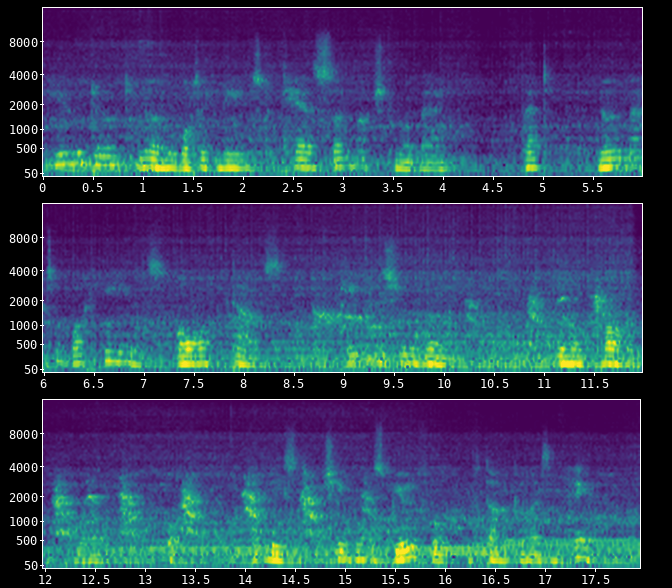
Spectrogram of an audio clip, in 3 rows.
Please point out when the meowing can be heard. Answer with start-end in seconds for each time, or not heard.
not heard.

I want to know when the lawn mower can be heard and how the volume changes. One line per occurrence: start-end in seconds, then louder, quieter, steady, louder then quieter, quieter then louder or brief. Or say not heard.
0.0-17.9 louder.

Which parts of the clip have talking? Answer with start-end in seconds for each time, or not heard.
0.0-4.1, 4.8-10.2, 11.1-13.4, 14.0-17.6.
